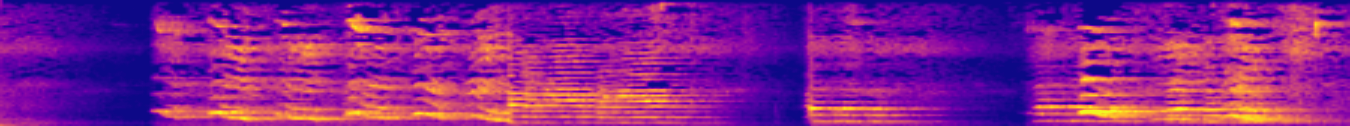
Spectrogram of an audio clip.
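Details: Several Labrador Retriever puppies crying out for food, overlapping high whines and yelps in three bursts separated by short silences, the last burst loudest.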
